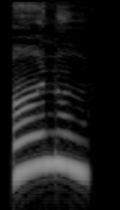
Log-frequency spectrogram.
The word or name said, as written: ಆನುಂ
